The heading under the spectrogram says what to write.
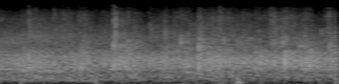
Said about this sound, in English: I want you to clap your hands and shout amen.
